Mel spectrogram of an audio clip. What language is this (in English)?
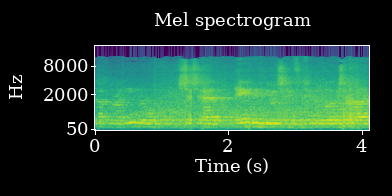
Hebrew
